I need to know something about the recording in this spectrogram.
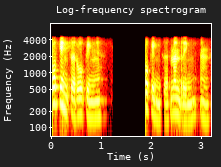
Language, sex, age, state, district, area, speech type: Tamil, female, 45-60, Tamil Nadu, Erode, rural, conversation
